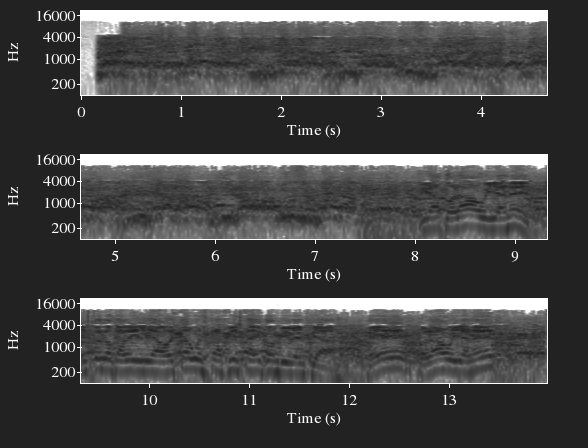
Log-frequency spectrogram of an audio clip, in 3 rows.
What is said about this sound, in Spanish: cada día a las nueve de la noche, cacerola en mano, y durante al menos veinte minutos se dedican a protestar por la apertura de una mezquita en el local que ocupa el número 28. Aparte de las cacerolas, también se pueden escuchar cosas como estas.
